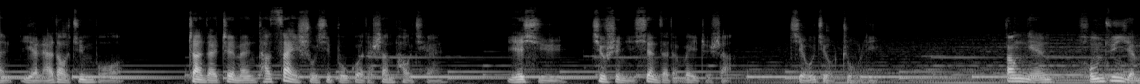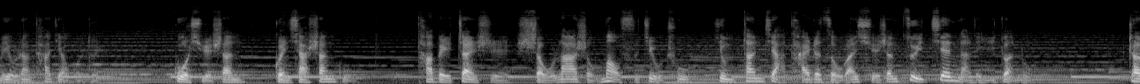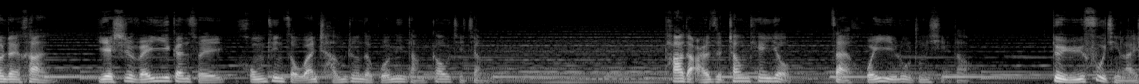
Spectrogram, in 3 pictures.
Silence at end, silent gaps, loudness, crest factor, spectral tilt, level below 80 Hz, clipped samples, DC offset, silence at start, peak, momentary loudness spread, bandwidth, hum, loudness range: 0 s; none; -23 LUFS; 20 dB; -6 dB/octave; -50 dBFS; under 0.1%; under 0.1%; 0 s; -4 dBFS; 14 LU; 14.5 kHz; none; 5 LU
